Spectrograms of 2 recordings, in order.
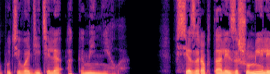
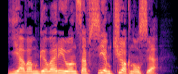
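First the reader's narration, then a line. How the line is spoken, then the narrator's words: Yelling. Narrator (Russian): орал ворона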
